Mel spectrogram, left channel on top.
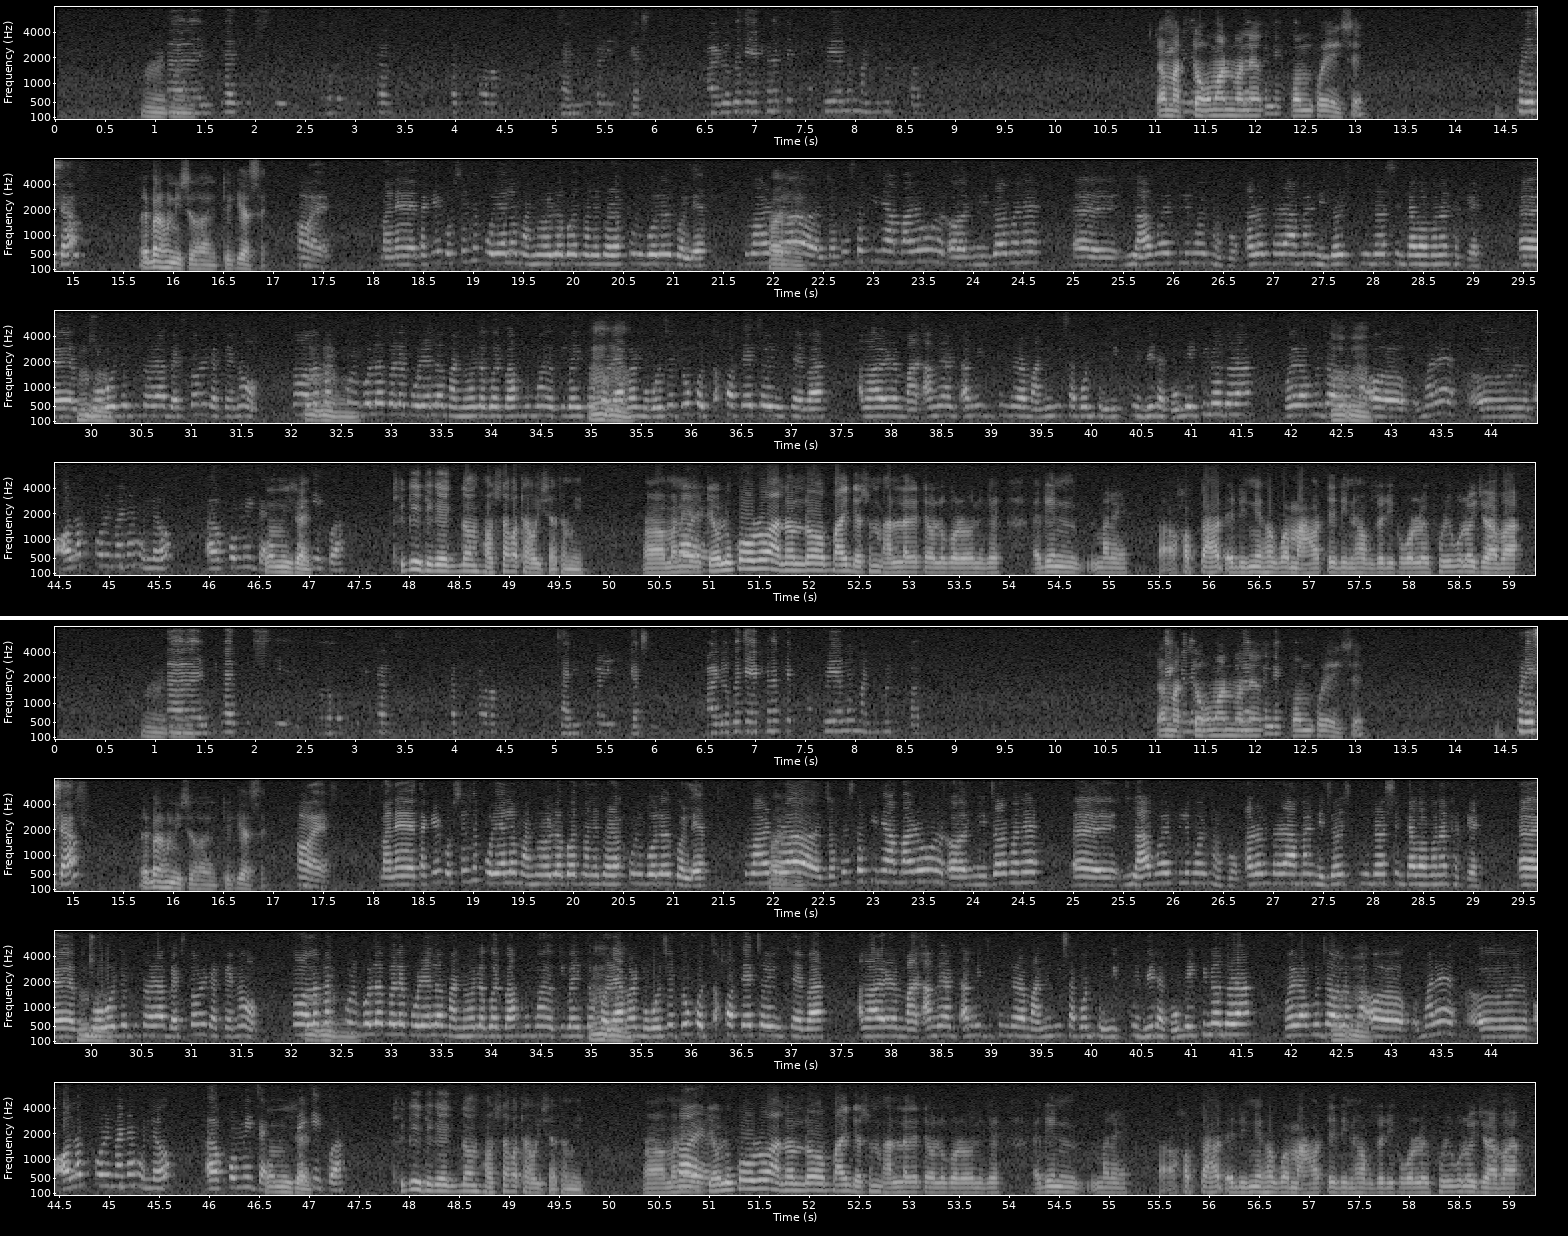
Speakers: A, on the left (about 25°); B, on the right (about 65°).
A: উম, উম।
B: আহ কি? <unintelligible> জানিব পাৰি দিয়াচোন আৰু লগতে একে লগে পৰিয়ালৰ মানুহৰ লগত
A: তাৰ
B: একেলগে
A: মাত্ৰ অকমান
B: ফুৰিবলৈ
A: মানে
B: গ'লে
A: কমকৈ আহিছে।
B: শুনিছা?
A: এইবাৰ শুনিছো হয় ঠিকে আছে।
B: হয়, মানে তাকে কৈছোঁ যে পৰিয়ালৰ মানুহৰ লগত মানে ধৰা ফুৰিবলৈ গলে। তোমাৰ
A: হয়,
B: ধৰা
A: হয়।
B: যথেষ্ট খিনি আমাৰো অ নিজৰ মানে এ লাভ হয় বুলি মই ভাবো কাৰণ ধৰা আমাৰ নিজৰ ধৰা চিন্তা ভাৱনা থাকে। এ
A: উম,
B: মগজুটো
A: উম।
B: ধৰা ব্যস্ত হৈ থাকে ন, ত
A: উম,
B: অলপমান
A: উম,
B: ফুৰিবলৈ
A: উম।
B: গ'লে। পৰিয়ালৰ মানুহৰ লগত বা সময় অতিবাহিত
A: উম,
B: কৰে
A: উম।
B: আমাৰ মগজুতটো সতেজ হৈ উঠে বা। আমাৰ আমি আমি যিখিনি ধৰা মানসিক চাপত ভূগি থাকোঁ সেইখিনিও ধৰা মই ভাবো যে
A: উম,
B: অলপ
A: উম।
B: অ মানে অ অলপ পৰিমাণে হলেও কমি
A: কমি যায়,
B: নে কি কোৱা
A: ঠিকেই ঠিকেই একদম সঁচা কথা কৈছা তুমি, অ মানে
B: হয়
A: তেওঁলোক। কৰো আনন্দ পাই দিয়াচোন ভাল লাগে তেওঁলোকৰো এনেকে এদিন মানে অ সপ্তাহত এদিনেই হওঁক বা মাহত এদিন হওঁক যদি ক'বালৈ ফুৰিবলৈ যোৱা বা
